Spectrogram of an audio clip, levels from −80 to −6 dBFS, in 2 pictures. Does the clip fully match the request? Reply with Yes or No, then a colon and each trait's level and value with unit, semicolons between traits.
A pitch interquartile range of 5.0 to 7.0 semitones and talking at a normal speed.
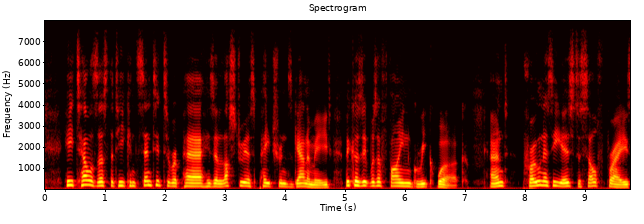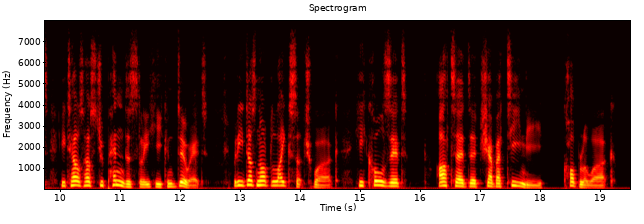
Yes: average, 5.3 semitones; average, 155 wpm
